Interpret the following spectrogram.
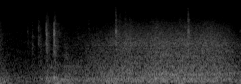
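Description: Hands smoothing gel through a section of wet, gel-coated hair: a rustling, brushing sound that swells about a second in, with a couple of faint clicks.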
